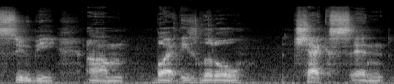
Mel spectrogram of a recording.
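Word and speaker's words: Ksubi: pick these pieces up the next piece is pronounced subie k-s-u-b-i um it's an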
